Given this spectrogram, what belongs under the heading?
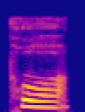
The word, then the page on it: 颇: pō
